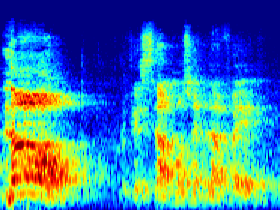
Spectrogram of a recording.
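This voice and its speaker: A man's voice: fairly high pitch, huge pitch swings, measured pace, sharp tone, slight background noise. A man preaching a sermon to his congregation, calling them brothers and acting out the voices in the scripture he tells. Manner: addresses the congregation as brothers, acts out quoted voices. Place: church hall. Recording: echoey room, picked up from a distance.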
